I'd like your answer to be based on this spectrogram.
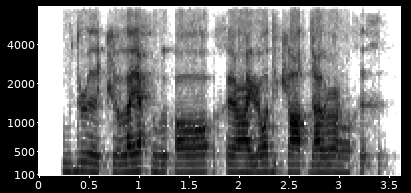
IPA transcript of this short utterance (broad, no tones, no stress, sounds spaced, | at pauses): ṳ d ɹ əː t͡ʃ y lˠ e ħ ṳ lˠ h ɔː | x œ ʕ ə ɭ ɔ d ə t͡ʃ ɔː tˤ d uː ʕ ɔ̤ x ə x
